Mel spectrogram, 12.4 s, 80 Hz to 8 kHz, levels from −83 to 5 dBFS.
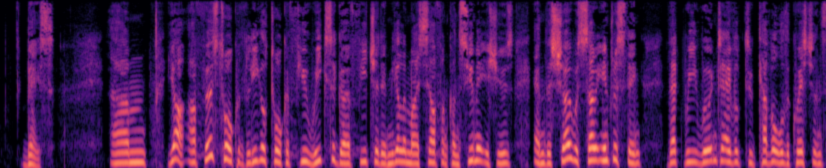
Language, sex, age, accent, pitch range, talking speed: English, male, 50-69, German, 165-200 Hz, 170 wpm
